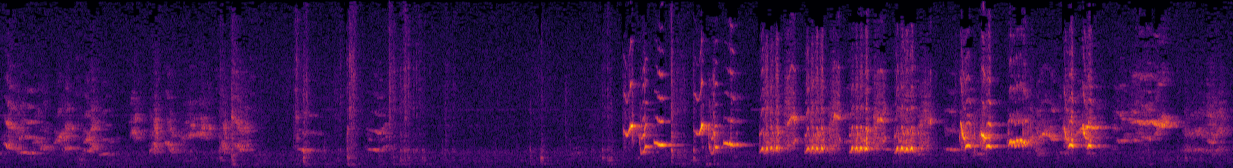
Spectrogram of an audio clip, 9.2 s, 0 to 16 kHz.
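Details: Song of a Bulgarian canary recorded in Sofia in 2020: scattered soft chirps and clicks, a short pause, then a loud, fast burst of rolling trilled notes and clear whistles lasting several seconds.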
